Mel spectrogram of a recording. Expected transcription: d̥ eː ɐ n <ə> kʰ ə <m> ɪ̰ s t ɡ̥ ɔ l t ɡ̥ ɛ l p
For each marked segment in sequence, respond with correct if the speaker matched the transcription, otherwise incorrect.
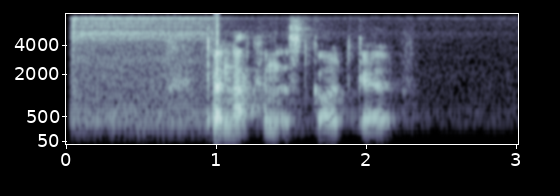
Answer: incorrect: a, incorrect: n

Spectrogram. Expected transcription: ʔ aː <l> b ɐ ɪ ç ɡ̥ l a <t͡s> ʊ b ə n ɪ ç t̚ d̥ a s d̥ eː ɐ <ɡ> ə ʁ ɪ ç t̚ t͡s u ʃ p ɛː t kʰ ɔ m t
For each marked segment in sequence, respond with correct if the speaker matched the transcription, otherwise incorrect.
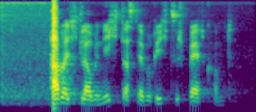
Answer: incorrect: none, incorrect: none, incorrect: b

